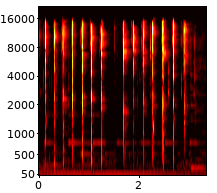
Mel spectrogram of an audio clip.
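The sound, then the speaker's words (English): A person imitates dolphin clicking with the mouth, making a quick series of about a dozen sharp, bright clicks in an uneven rhythm, with no talking. “And so she ran over to the edge of the boat and started to click, that's how dolphins talk, like this.”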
